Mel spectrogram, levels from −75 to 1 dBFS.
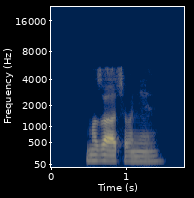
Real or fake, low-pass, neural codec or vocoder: fake; 5.4 kHz; autoencoder, 48 kHz, 32 numbers a frame, DAC-VAE, trained on Japanese speech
